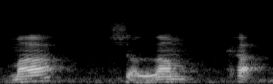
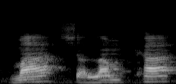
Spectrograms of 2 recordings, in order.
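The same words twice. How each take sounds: First: Ma, Shalom, Ka spoken one part at a time with pauses between; broken into parts. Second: Said in the usual way. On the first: Shown as a demonstration. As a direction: say Ma, pause, Shalom, pause, Ka, each part clear on its own.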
